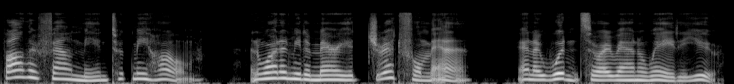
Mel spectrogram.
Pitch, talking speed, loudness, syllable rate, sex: 220 Hz, 195 wpm, -17 LUFS, 4.6 syllables/s, female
